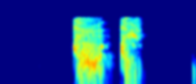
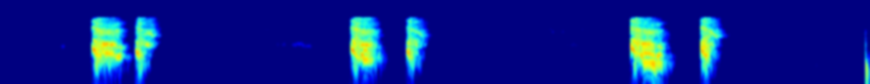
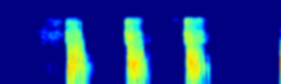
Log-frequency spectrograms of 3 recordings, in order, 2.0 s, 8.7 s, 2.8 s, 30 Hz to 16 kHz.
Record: {"cough_length": "2.0 s", "cough_amplitude": 24453, "cough_signal_mean_std_ratio": 0.43, "three_cough_length": "8.7 s", "three_cough_amplitude": 22564, "three_cough_signal_mean_std_ratio": 0.31, "exhalation_length": "2.8 s", "exhalation_amplitude": 24722, "exhalation_signal_mean_std_ratio": 0.37, "survey_phase": "beta (2021-08-13 to 2022-03-07)", "age": "18-44", "gender": "Female", "wearing_mask": "No", "symptom_runny_or_blocked_nose": true, "symptom_sore_throat": true, "symptom_fatigue": true, "symptom_headache": true, "smoker_status": "Never smoked", "respiratory_condition_asthma": true, "respiratory_condition_other": false, "recruitment_source": "Test and Trace", "submission_delay": "1 day", "covid_test_result": "Positive", "covid_test_method": "RT-qPCR", "covid_ct_value": 25.8, "covid_ct_gene": "ORF1ab gene"}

